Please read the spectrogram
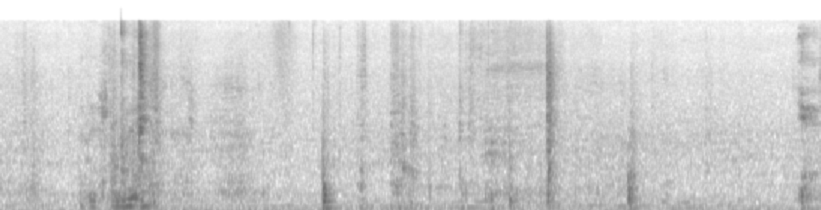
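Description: Footsteps on bare wooden stair treads: a second of scuffing near the start, then three sharp, separate knocks spaced a second or more apart.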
